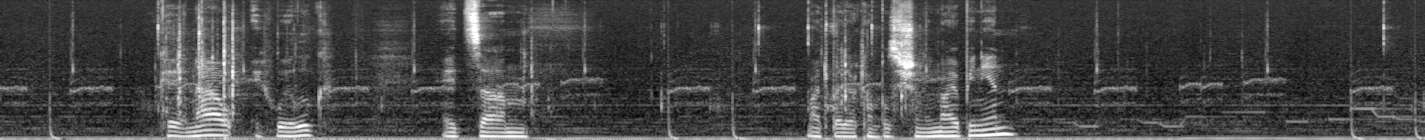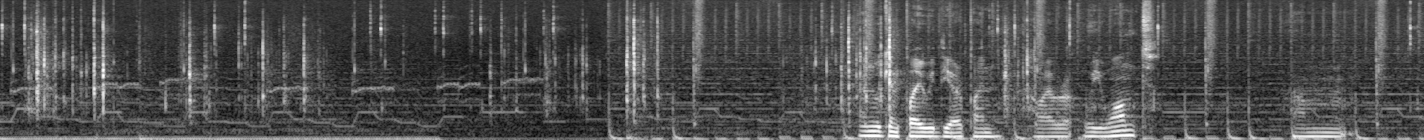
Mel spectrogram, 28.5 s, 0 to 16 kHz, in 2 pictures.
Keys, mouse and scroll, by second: 2.1 KP_0, 3.7-5.3 scroll down 2, 5.3-5.8 scroll up 2, 5.8-6.5 scroll down 2, 6.5-7.0 scroll up 2, 7.0-7.4 scroll up 1, 8.1-8.6 scroll up 1, 13.8-14.1 scroll down 1, 15.1 KP_0, 15.8-16.3 scroll down 1, 17.8-20.5 drag, 20.5 r, 22.4 click, 22.6 g, 24.1 click, 24.3-28.4 middle drag, 25.0-25.4 scroll, 28.3-28.4 scroll.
